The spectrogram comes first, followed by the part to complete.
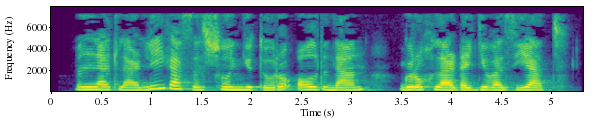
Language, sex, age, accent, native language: Uzbek, female, 18-24, Xorazm, Uzbek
